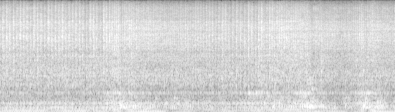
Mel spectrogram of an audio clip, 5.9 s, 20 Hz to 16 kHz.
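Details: 18 hp Evinrude outboard sitting in water after the carb was refitted, air screw still being adjusted: the idle rises and sags unevenly with a rough, wandering beat. It is surging and keeps cutting out; owner suspects fuel supply, since the primer bulb helps briefly.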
